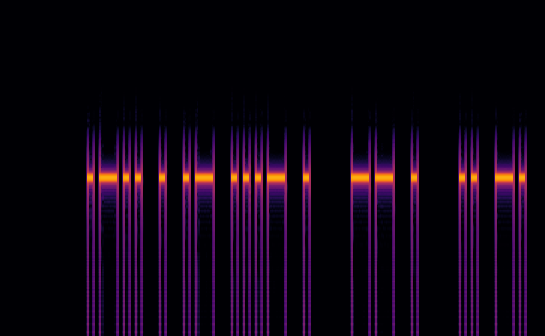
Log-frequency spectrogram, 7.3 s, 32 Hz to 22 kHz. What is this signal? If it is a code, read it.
Morse code, heard as a keyed tone, about 15 wpm, 700 Hz. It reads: LEAVE ME IN
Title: Sentences from Top 1500 Words 15wpm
